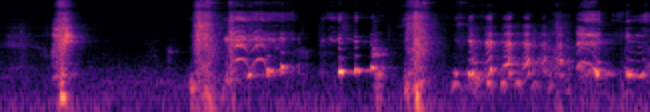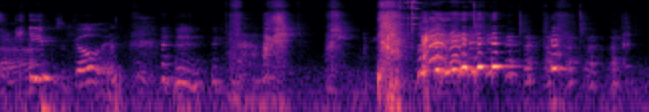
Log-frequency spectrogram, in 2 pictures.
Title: Dog sneezing nonstop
